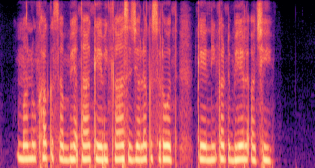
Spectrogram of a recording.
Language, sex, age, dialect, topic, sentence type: Maithili, female, 41-45, Southern/Standard, agriculture, statement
